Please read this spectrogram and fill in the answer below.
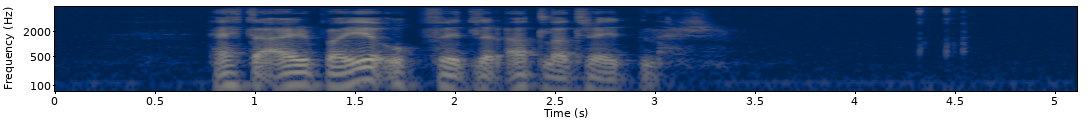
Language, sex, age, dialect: Faroese, male, 61+, Norðurstreymoy/Eysturoy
